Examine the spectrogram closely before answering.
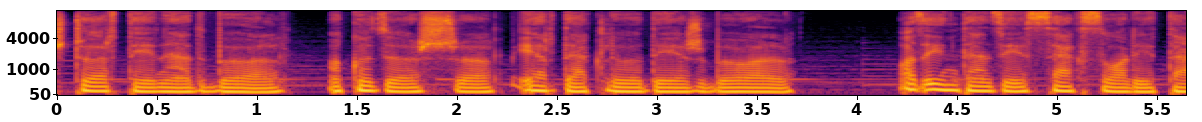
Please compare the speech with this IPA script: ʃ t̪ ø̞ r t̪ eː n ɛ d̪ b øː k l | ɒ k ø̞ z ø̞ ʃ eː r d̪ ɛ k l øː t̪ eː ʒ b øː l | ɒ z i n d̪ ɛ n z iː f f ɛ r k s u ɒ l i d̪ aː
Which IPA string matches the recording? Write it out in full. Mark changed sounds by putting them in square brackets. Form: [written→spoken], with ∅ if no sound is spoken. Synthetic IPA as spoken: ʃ t̪ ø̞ r t̪ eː n ɛ d̪ b øː [k→∅] l | ɒ k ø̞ z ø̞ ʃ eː r d̪ ɛ k l øː [t̪→d̪] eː ʒ b øː l | ɒ z i n [d̪→t̪] ɛ n z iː f [f→s] ɛ [r→∅] k s u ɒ l i [d̪→t̪] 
